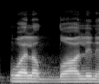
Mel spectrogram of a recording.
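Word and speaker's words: ولا الضالين: എന്നാൽ വലദ്ദാലീൻ ഈ ദീർഘം ദ്വാദിൻ്റെ അലിഫിന് കൊടുക്കുന്നതായ ദീർഘം അൽ മദ്ദുൽ ലാസിം എന്ന ദീർഘമാണ്. ഇത് 6 ഹറക്കത്തിൻ്റെ അളവിൽ ദീർഘിപ്പിക്കൽ നിർബന്ധമാണ്.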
